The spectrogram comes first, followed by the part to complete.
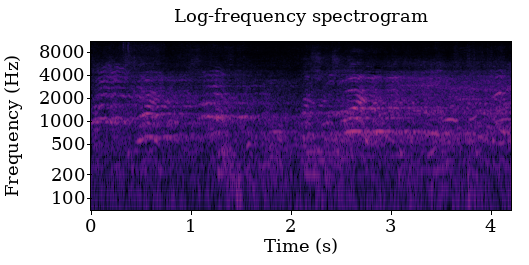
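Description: Indistinct voices of players and spectators calling out and talking across a large indoor football hall, with no single clear voice in front.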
